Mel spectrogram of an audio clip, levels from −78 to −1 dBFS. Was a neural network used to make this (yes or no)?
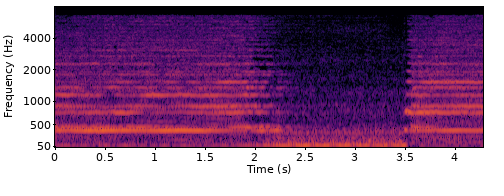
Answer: yes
